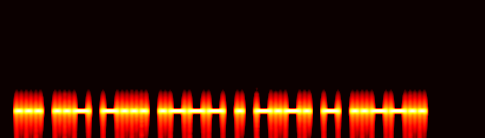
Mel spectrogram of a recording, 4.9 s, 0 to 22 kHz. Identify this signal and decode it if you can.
Morse code, heard as a keyed tone, about 25 wpm, 700 Hz. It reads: SUBJECT?
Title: Sentences from Top 800 Words 25wpm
